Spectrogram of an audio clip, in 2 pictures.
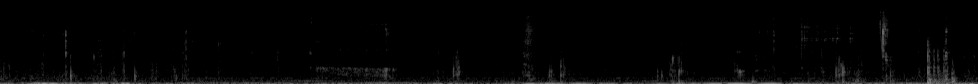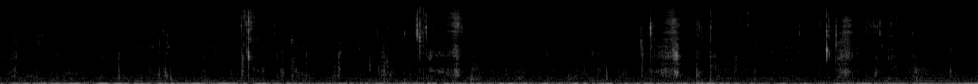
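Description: Close-up chewing of a doughnut, with wet mouth sounds and scattered sharp crunches. The crunches come more often in the second half.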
